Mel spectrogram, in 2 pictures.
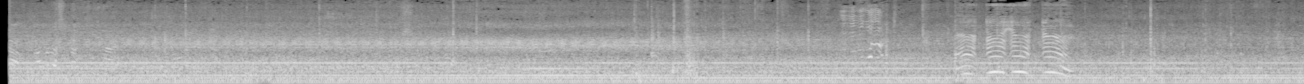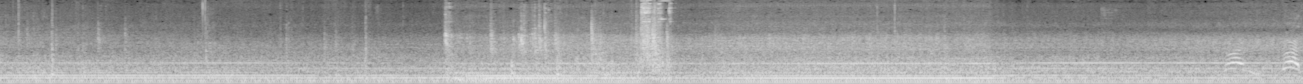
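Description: A goat bleating, one quavering call about ten seconds in, over a vehicle engine idling steadily, with a couple of sharp knocks a little before the twenty-second mark.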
